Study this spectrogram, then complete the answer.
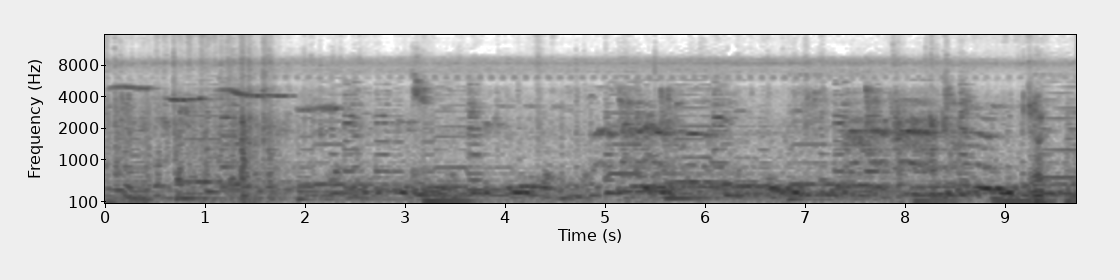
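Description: Pigeons coo softly in repeated low throaty calls, with a few higher chirps and faint background noise throughout.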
